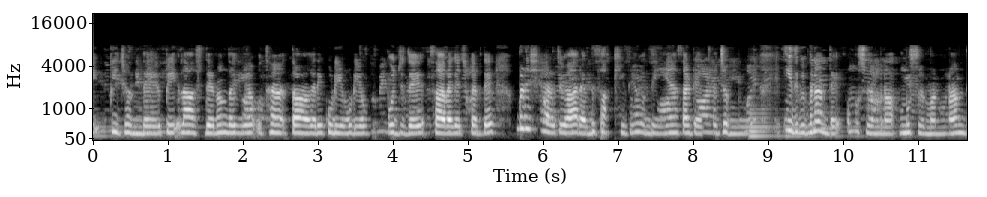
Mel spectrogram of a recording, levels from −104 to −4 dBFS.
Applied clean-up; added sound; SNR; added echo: neural mask model DeepFilterNet 3.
